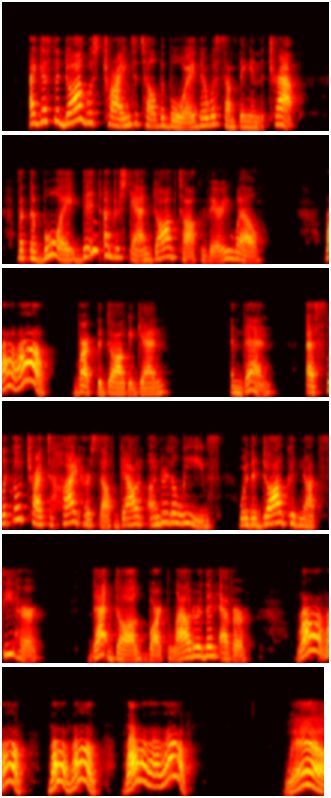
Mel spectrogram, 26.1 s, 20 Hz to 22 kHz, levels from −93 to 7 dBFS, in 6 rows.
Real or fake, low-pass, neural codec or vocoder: real; 7.2 kHz; none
